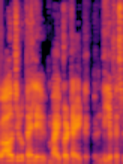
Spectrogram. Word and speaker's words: bipartite: Okay, तो जैसे हम लोगों ने कल क्या किया था, ये बीपर्टाइट या बाइपर्टाइट, बाइपर्टाइट बोलना ज़्यादा बेटर है क्योंकि बाई पार्ट में करता है हम लोग का, है ना। तो बाइपर्टाइट प्रोनाउंसिएशन ज़्यादा करेक्ट है।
